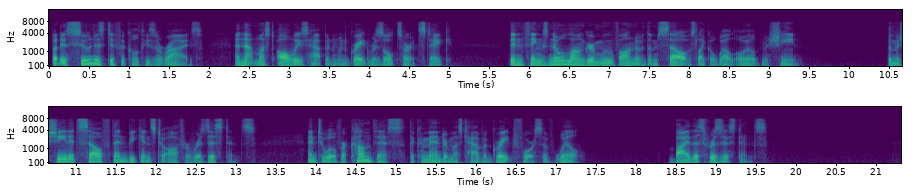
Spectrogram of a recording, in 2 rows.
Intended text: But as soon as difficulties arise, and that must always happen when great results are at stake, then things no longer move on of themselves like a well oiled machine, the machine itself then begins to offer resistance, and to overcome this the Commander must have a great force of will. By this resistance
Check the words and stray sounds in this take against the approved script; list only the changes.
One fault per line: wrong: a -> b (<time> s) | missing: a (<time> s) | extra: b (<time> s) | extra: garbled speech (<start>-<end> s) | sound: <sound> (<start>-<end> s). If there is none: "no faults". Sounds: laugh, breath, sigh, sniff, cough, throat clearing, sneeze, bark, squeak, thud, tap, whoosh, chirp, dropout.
no faults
